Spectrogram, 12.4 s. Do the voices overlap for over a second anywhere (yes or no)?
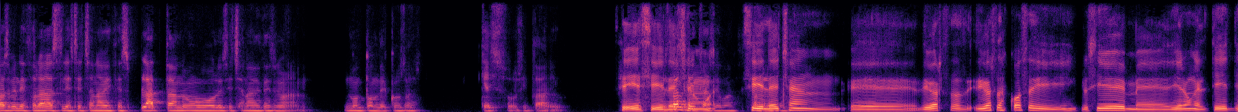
yes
